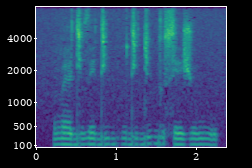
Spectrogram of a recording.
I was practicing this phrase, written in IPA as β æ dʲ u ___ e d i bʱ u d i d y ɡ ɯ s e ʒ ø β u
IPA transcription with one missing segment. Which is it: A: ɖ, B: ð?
B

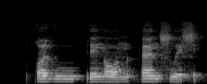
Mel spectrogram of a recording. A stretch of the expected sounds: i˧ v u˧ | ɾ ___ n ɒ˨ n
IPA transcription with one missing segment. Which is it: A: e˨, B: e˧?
A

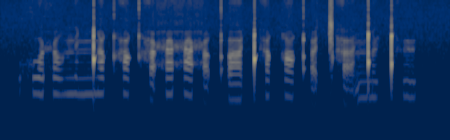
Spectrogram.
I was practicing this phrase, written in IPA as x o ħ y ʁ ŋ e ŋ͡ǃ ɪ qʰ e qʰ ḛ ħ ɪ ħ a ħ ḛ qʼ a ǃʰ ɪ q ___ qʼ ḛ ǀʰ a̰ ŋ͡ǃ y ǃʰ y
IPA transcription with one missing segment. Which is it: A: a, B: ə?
A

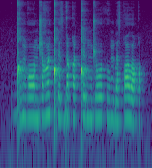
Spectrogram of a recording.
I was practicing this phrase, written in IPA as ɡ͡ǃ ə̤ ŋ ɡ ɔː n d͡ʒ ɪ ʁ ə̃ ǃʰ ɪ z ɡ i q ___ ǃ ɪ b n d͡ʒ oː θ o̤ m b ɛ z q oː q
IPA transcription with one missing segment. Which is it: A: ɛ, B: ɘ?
B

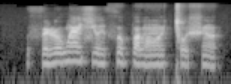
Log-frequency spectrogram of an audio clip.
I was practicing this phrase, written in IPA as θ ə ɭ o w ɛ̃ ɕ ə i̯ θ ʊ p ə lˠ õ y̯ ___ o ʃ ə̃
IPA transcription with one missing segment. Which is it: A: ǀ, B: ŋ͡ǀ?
A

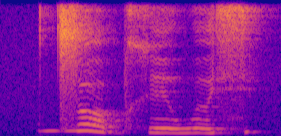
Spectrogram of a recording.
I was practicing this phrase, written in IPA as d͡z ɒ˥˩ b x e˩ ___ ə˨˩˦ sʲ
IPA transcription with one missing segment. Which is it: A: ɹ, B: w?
B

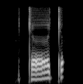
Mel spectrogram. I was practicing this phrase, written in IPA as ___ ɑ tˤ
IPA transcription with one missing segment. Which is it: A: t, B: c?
A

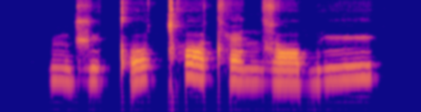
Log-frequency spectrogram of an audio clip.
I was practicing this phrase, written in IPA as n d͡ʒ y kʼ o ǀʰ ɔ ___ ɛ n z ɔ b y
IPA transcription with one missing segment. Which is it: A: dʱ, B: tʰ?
B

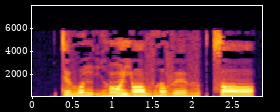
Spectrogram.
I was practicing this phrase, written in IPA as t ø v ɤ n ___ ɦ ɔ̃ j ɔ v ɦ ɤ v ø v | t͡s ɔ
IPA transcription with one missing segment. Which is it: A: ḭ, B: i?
A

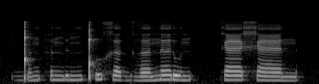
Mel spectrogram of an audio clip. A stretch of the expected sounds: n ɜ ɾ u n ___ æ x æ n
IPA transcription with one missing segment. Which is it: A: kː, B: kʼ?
A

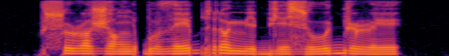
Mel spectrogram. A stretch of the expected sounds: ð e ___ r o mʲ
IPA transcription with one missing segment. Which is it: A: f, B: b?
B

